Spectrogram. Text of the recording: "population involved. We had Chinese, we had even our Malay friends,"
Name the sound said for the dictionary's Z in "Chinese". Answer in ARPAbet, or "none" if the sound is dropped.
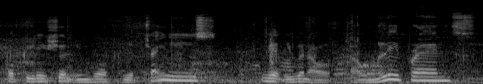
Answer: S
